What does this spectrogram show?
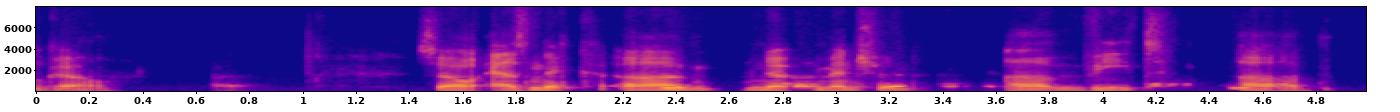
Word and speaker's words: Vite: that it is quick their official pronunciation is that it rhymes with sweet um and it was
